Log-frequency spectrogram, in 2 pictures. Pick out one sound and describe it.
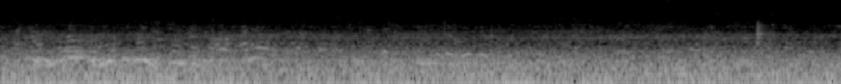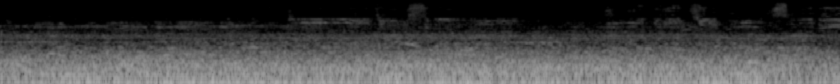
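Voices of passers-by murmur outdoors in a busy street.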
